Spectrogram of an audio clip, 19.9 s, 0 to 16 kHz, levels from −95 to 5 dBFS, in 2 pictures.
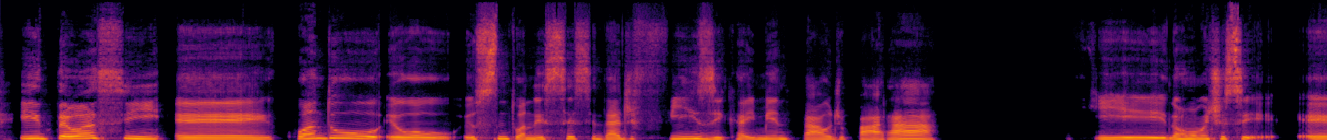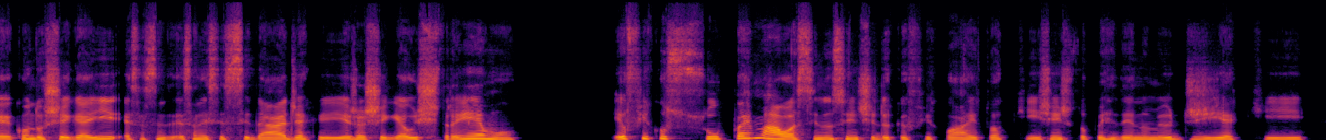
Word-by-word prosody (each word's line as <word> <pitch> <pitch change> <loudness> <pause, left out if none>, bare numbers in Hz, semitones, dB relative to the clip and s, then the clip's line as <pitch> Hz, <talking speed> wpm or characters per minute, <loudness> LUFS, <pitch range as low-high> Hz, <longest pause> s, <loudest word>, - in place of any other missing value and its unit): Então, 250 0 +4
assim, 260 -6 +1
eh, 195 -2 +3
quando 260 -1 +2
eu 190 -4 +1
eu 180 +1 -1
sinto 220 +1 -1
a - - -2
necessidade 195 0 -3
física 200 -6 -1
e 165 - -3
mental 175 -2 -2
de 165 - -9
parar 180 +5 0 1.2
eh 180 -2 +4
normalmente 190 +3 +1
esse, 405 - -3
eh, 160 - +1
quando 195 +3 +2
chega 180 -1 +1
aí, 190 +5 +2
essa 175 +1 -6
sen 175 -1 -3
essa 190 - -4
necessidade, 180 0 -1
eh, 180 - +2
que 160 -2 -1
eu 160 - +1
já 175 0 +1
cheguei 165 -1 -1
ao 165 - +4
extremo, 175 0 +1 0.7
eu 225 - +5
fico 245 +2 -1
super 245 +1 -1
mal 215 - +6
assim, 175 +1 -1
no 175 0 0
sentido 175 -2 -3
que 175 - -7
eu - - -3
fico: 180 -1 -8
"Aí, 175 0 0
eu - - -11
tô 185 +2 -6
aqui, 185 -2 -6
gente, 175 +2 -4
eu - - -28
tô 165 - -5
perdendo 165 0 -2
o - - -1
meu 170 +2 +1
dia 160 +1 -2
aqui 165 +1 -5
185 Hz, 165 wpm, -25 LUFS, 175-210 Hz, 1.2 s, mal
